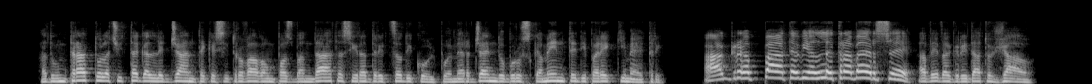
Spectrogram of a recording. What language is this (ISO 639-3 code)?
ita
